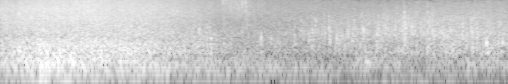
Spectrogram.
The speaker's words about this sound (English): With a notebook in hand, Stafford is sitting by the ocean, busy calculating the movements of the waves as if trying to decipher some hidden code.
